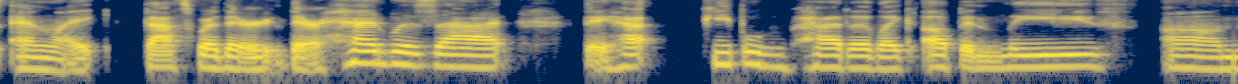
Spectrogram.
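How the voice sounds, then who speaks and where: A woman co-hosting a podcast in a casual review chat, with halting, filler-heavy phrasing. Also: low-pitched, gravelly, dry recording, clean studio sound. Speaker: podcast co-host.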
